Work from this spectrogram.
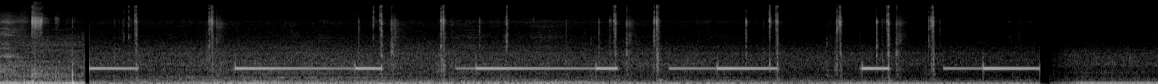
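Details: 2012 Chevy Cruze 1.8L, low oil, compression felt when turned by hand: single sharp clicks at each key turn with no cranking, warning chime behind; blown fuse in starter circuit, click no crank.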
